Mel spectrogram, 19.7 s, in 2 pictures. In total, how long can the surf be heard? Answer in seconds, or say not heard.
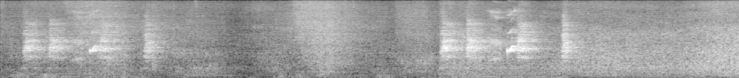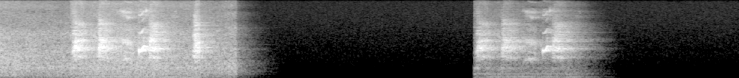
13 s.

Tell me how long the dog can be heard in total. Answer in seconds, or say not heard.
7 s.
